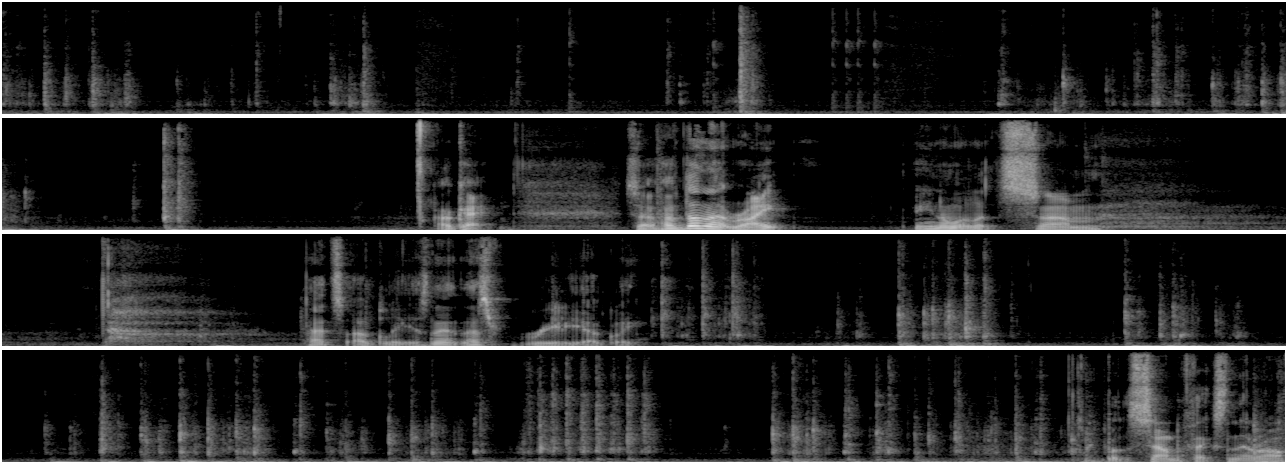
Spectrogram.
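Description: Keys clatter on a keyboard.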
